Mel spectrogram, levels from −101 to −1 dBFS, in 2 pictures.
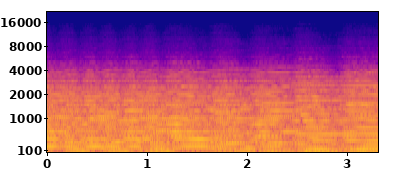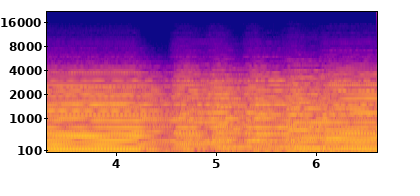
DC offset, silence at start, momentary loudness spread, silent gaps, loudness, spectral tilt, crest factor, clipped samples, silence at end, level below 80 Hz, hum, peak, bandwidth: under 0.1%; 0 s; 5 LU; none; -18 LUFS; -8.5 dB/octave; 14 dB; under 0.1%; 0 s; -34 dBFS; none; -4 dBFS; 6.4 kHz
